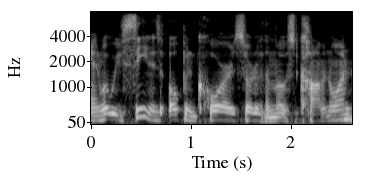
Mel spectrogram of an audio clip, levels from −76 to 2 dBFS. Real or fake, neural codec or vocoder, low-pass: real; none; 7.2 kHz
